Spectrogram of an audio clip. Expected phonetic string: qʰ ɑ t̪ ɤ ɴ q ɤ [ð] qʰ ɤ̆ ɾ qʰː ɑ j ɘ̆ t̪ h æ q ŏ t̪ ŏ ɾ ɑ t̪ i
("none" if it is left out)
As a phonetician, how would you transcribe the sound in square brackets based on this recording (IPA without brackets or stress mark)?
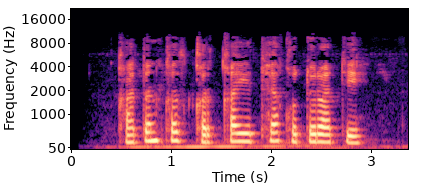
ð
